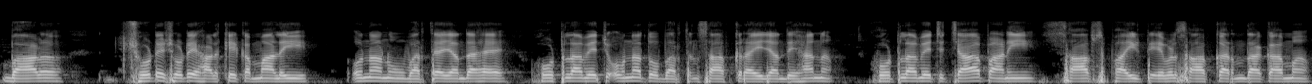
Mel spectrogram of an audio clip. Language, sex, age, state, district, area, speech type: Punjabi, male, 45-60, Punjab, Bathinda, rural, spontaneous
